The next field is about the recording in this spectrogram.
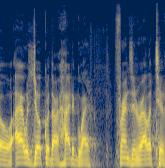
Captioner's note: speaking in foreign language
